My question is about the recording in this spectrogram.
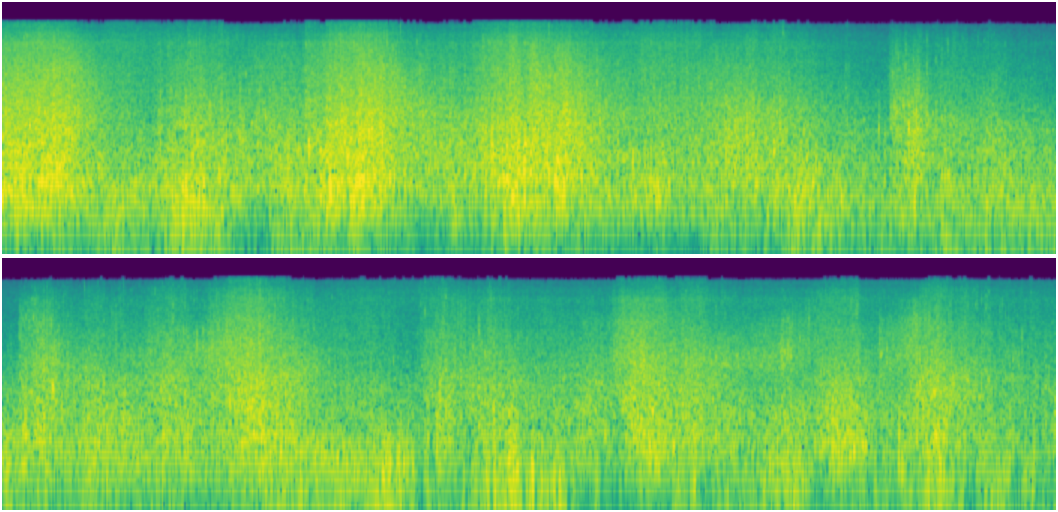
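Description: Small waves breaking and washing up a sandy beach, the surf swelling and easing every two to three seconds.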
